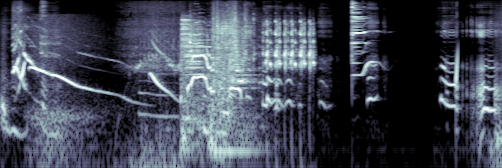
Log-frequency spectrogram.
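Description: Cartoon sound effects: a long falling whistle-like glide, then a loud crash about two and a half seconds in, followed by short warbling cartoon-character vocalizations.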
